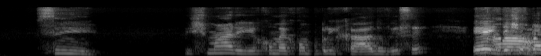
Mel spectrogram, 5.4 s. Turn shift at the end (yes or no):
no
